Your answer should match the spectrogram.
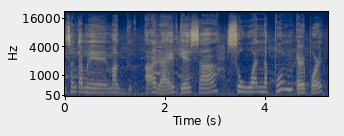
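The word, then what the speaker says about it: Suvarnabhumi: Yung airport kung saan kami mag-arrive is sa Suanapum airport. Yun daw iyung basa doon pero ang spelling niya is parang Suvar na boomi. You can pronounce it as Suan na pum airport.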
